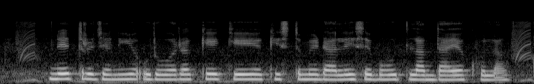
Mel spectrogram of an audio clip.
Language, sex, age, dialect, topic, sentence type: Bhojpuri, female, 18-24, Southern / Standard, agriculture, question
